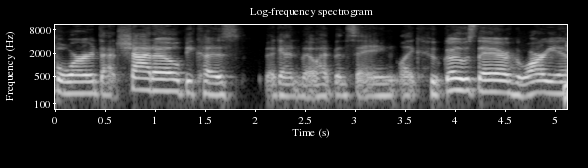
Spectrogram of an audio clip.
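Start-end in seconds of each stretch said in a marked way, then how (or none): none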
